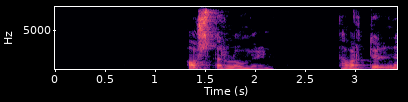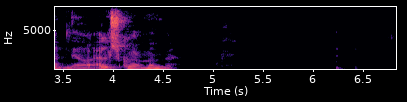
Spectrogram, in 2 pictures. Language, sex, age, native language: Icelandic, male, 20-29, Icelandic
